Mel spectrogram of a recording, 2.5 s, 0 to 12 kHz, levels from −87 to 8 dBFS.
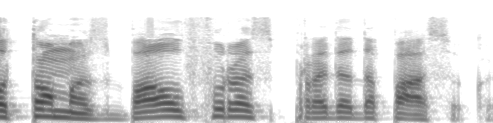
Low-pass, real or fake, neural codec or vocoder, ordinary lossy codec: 7.2 kHz; real; none; MP3, 48 kbps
